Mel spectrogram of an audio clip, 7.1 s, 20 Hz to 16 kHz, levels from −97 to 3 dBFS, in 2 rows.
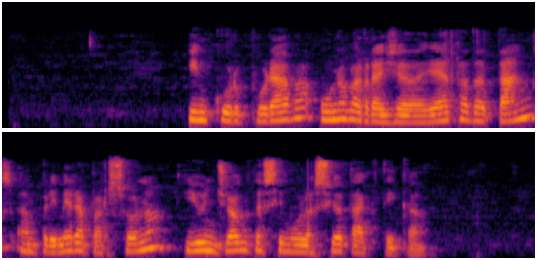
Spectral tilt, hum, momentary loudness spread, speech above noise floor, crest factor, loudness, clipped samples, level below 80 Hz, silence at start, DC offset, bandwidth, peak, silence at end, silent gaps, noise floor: -4 dB/octave; none; 7 LU; 46 dB; 18 dB; -29 LUFS; under 0.1%; -70 dBFS; 1.25 s; under 0.1%; 8.2 kHz; -12 dBFS; 0.75 s; none; -75 dBFS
